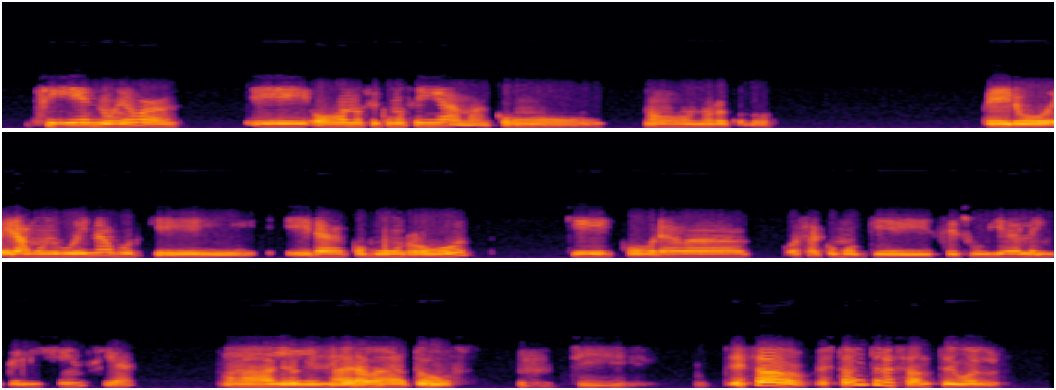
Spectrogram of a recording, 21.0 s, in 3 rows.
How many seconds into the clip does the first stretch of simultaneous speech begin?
15.5 s

